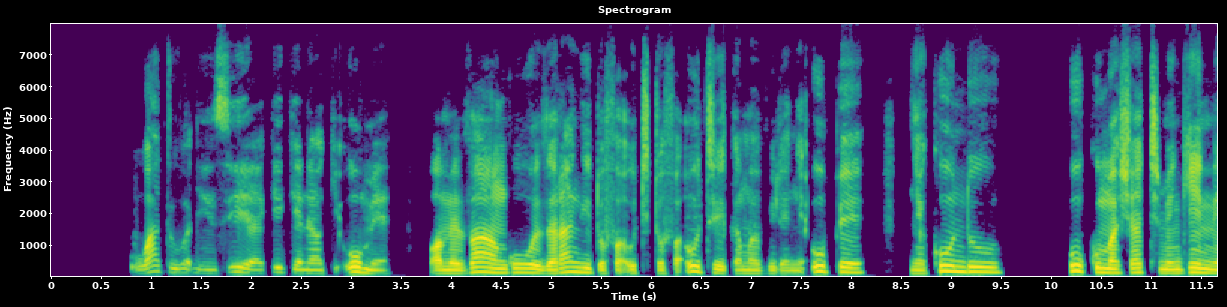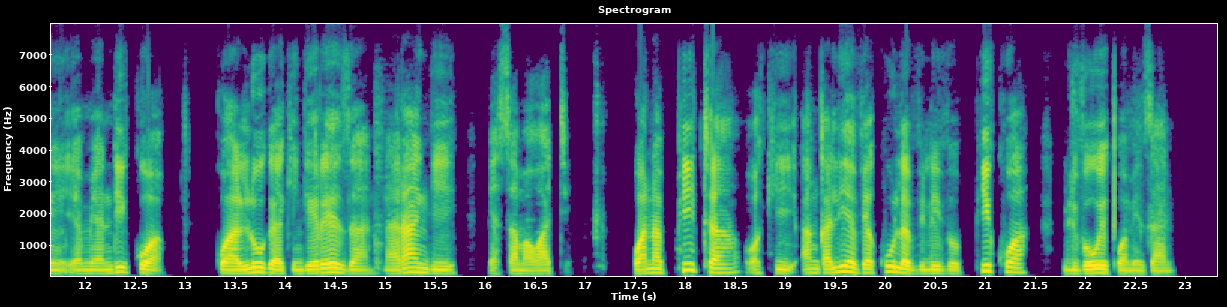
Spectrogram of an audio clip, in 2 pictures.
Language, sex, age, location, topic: Swahili, male, 18-24, Mombasa, agriculture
